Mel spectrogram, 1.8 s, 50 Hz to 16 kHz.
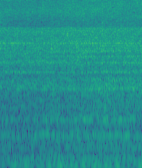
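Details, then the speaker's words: Chevrolet Omega 4.1 at idle after replacing an oversized valve-cover gasket (it raised the cover and left the intake manifold unsealed, causing a loud exhaust-like noise) with the thinner original SABO gasket: steady, even, smooth low drone, no ticking or puffing; normal idle, fixed. "nessa vez eu dei esse vacilo que eu não medi a junto a gente com essa palha mas agora tá aí ó funcionando redondinho é"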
